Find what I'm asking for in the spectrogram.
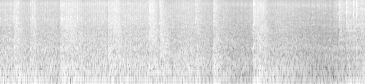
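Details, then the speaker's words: Project truck with aftermarket block-hugger headers, first start after adding a missing chassis ground for the fuel pump: heavy engine catches and settles into a deep, slightly lumpy rumble with a few bumps, shaking a little; runs normally now. "so i found the problem so i'm grounded to the motor and transmission however i do not have a ground going to the chassis where the fuel pump is grounded are you ready contact i was sleeping that sounded amazing a little shook shaking a little bit"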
